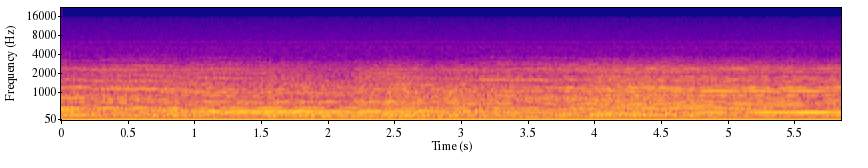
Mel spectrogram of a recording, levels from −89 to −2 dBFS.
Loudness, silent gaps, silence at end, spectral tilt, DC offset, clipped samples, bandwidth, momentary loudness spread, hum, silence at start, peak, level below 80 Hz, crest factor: -16 LUFS; none; 0 s; -8.5 dB/octave; 20%; under 0.1%; 9.4 kHz; 4 LU; none; 0 s; -2 dBFS; -42 dBFS; 12 dB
